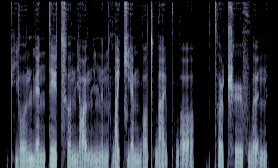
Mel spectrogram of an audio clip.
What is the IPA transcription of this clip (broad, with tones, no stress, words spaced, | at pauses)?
pʰjo˧˥ʊ̯n̪ɥɛ˧˥nt̪e˥˩ɪ̯ t͡sʰɤ˧˥n̪jɑ̰˨˩ʊ̯n̪y˥˩n ə˥nkwa˨ɪ̯ t͡ɕjɛ˥mwɔ˥t̪ʰwa˧˥ɪ̯ pʰwɔ̰˨˩˦ | t̪ʰɤ˧˥ʈ͡ʂʰɻ̩˧˥fwə̰˨˩˦n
